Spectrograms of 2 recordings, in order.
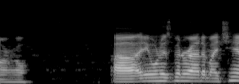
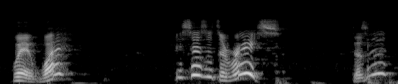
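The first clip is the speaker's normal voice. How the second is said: surprised; 4 dB louder than usual. Real, not acted. Confused by chat message.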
